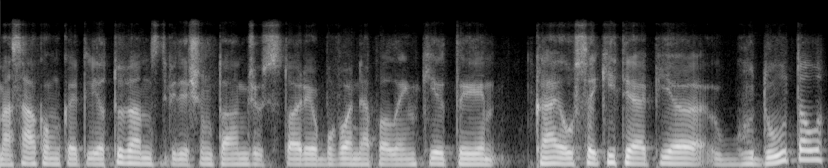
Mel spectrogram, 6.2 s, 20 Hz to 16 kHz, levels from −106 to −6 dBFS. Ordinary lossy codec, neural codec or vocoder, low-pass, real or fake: Opus, 16 kbps; codec, 16 kHz, 2 kbps, X-Codec, HuBERT features, trained on LibriSpeech; 7.2 kHz; fake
